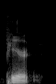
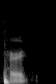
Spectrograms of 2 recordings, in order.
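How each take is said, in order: First: The vowel differs from the one in 'hurt'. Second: The vowel sounds like the one in 'hurt'. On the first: The speaker calls it right. "It's [name]" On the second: The speaker calls it wrong. "Sorry, I said Pert"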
